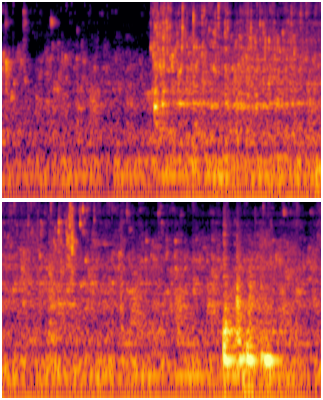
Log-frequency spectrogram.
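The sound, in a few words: water poured into a pan on the stove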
